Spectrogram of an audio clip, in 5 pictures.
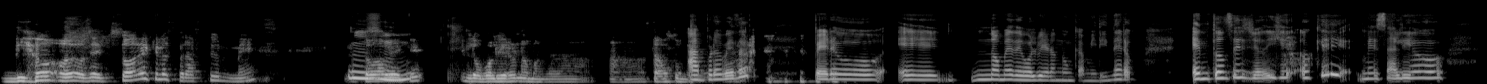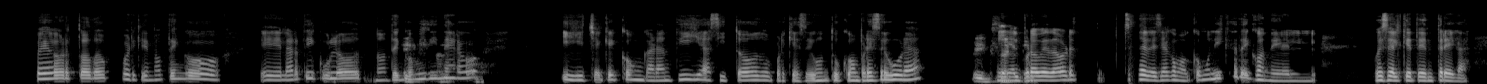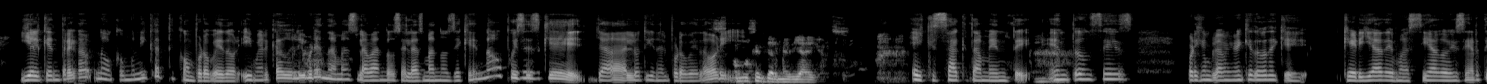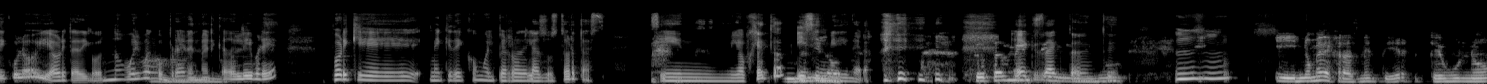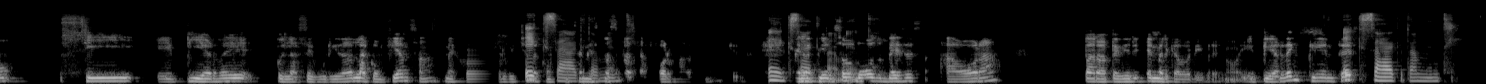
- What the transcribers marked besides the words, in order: laughing while speaking: "Dios"; tapping; laugh; other noise; other background noise; chuckle; laugh
- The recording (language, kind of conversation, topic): Spanish, podcast, ¿Qué opinas sobre comprar por internet hoy en día?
